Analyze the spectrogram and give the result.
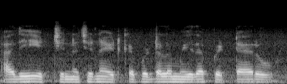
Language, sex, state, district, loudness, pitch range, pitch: Telugu, male, Telangana, Mahabubabad, -13 LUFS, 115-125 Hz, 120 Hz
